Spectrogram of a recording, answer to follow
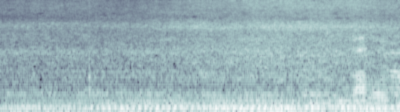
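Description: A motor vehicle engine running with a steady low hum. A brief voice comes in near the end.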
